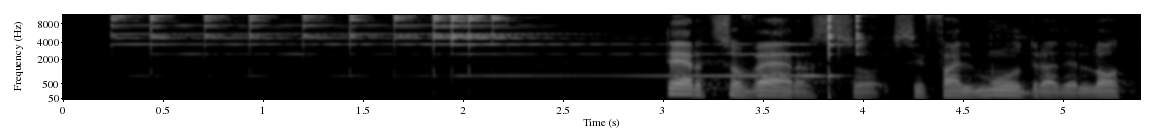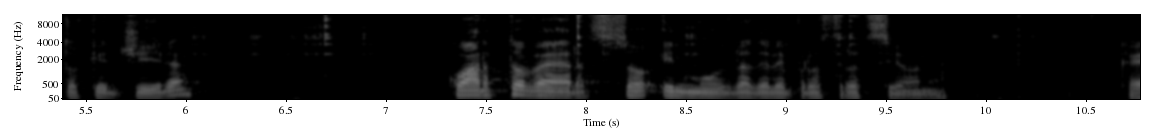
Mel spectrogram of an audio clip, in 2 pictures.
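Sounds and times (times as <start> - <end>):
Tibetan ritual hand bell rung during a chanted recitation: 0.2 - 4.0
speech: 3.0 - 6.2, 7.3 - 9.9.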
